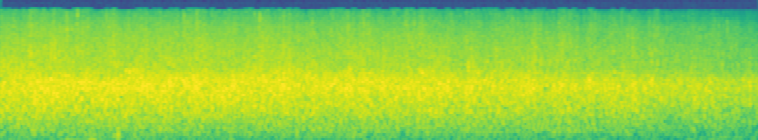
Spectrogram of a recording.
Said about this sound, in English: They want to clap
